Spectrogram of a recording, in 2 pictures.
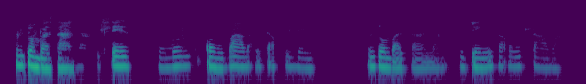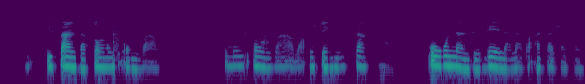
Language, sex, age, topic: North Ndebele, female, 36-49, health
